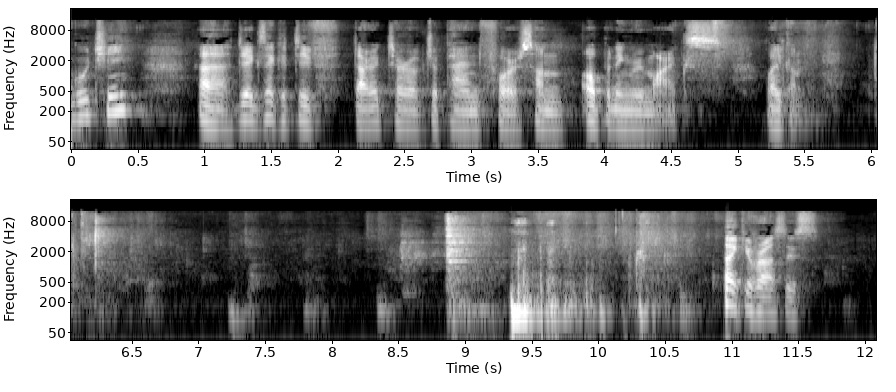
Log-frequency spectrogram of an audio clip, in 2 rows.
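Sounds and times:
microphone bumps and rustling: 9.3 - 10.8.

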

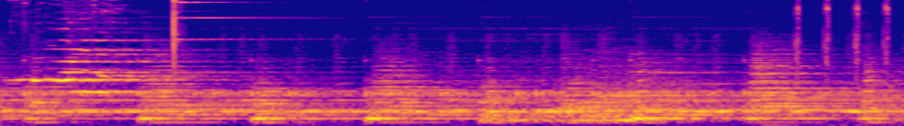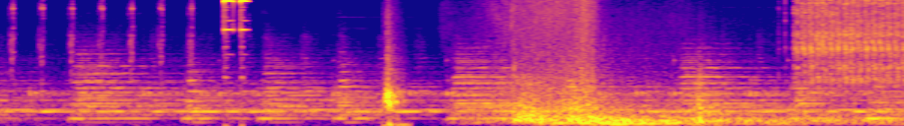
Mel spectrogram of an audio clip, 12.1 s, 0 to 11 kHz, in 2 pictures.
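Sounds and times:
background music: 0.0 - 12.0
short high beeps: 7.5 - 7.7.

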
